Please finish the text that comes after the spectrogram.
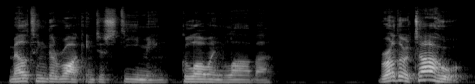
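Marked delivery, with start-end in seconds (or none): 3.8-4.7 higher, louder shout to a comrade; urgent shout across a distance; distant call. A narrator's reading. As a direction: call out as if from far off. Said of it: "Onua's voice sounded distant".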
